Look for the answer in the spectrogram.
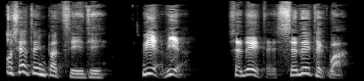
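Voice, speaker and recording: A man with a husky voice voicing a patient, wearily kind judge who coaxes and reasons in an audiobook reading. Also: sits high, big pitch swings, a little slow, a bit bright, voice pushed up, heavily acted. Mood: coaxing. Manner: coaxing, reasonable, mildly exasperated.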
